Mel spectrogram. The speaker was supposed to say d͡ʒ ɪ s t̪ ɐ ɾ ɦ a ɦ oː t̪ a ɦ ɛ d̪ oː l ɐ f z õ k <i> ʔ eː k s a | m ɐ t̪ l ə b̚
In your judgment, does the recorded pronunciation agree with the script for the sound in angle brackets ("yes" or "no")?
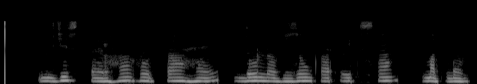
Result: no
